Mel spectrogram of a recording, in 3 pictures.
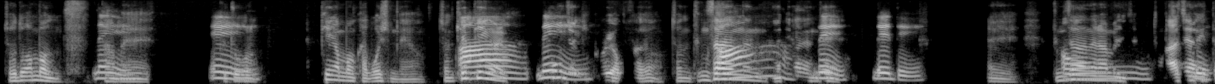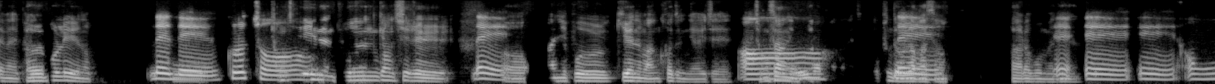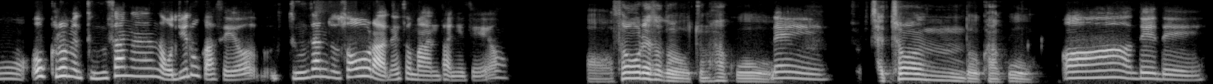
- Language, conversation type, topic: Korean, unstructured, 가장 좋아하는 자연 풍경은 어디인가요?
- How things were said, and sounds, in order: other background noise; distorted speech; static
